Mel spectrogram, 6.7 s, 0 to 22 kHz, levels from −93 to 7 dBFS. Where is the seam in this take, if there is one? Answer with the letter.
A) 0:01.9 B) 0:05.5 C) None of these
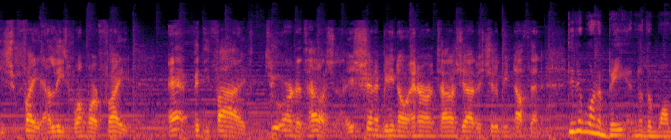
B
